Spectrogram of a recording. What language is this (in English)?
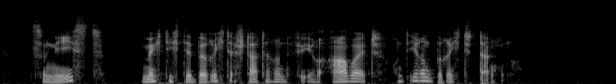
German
